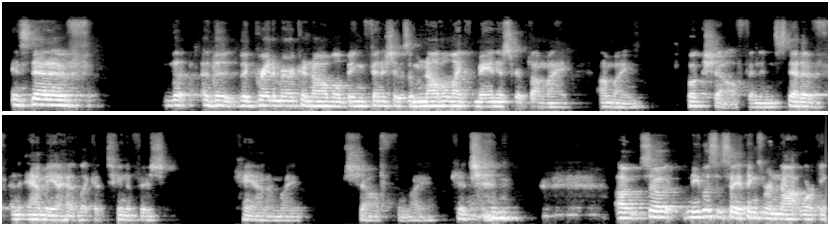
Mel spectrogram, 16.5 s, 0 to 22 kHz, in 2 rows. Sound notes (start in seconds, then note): 13.0 laughs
